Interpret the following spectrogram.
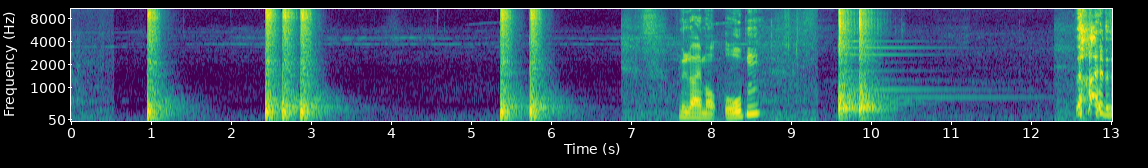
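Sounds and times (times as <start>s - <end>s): metal bin struck by hand: 1.0s - 1.6s, 2.4s - 3.6s, 5.4s - 6.4s, 9.6s - 10.8s.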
